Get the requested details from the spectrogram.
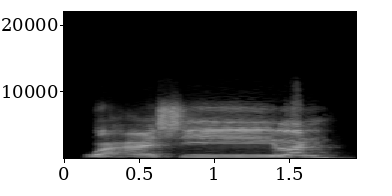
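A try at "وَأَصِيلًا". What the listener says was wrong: ini mah ulah digitukan wa asin. Ini mah bukan ain, ini mah alif.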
